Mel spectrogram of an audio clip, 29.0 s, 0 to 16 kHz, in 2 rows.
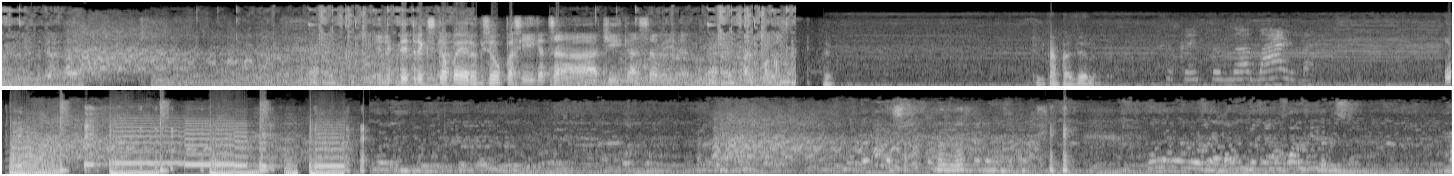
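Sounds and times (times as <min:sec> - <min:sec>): electric hair clipper buzzing: 0:00.0 - 0:00.8, 0:01.5 - 0:04.7, 0:05.6 - 0:18.0
loud music with heavy bass beat: 0:14.6 - 0:18.1.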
